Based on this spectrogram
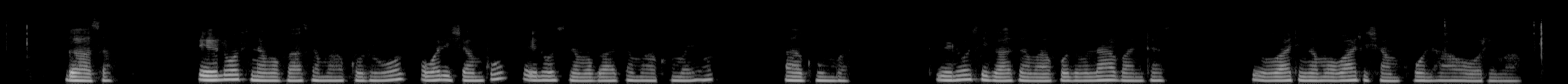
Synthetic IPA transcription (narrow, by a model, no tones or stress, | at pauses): ɡaːsa | ɓɛloːtinamɔɡaːsamakɔdɔwɔnɔwaɗiʃampɔɛloːtinamɔɡaːsamaːkɔmajɔn | haɡumba | tɓɛloːtiɡaːsamaːkɔdɔlabantas | ɛwaːtiŋɡamɔwaːtiʃampʰɔnahɔːɾɛmaːkɔ̥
